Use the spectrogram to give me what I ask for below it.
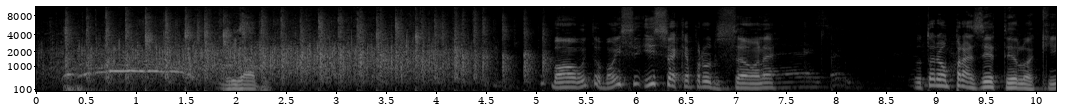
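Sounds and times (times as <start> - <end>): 
applause: 0.0 - 5.3
speech: 1.9 - 2.5, 5.2 - 7.6, 8.8 - 10.2.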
